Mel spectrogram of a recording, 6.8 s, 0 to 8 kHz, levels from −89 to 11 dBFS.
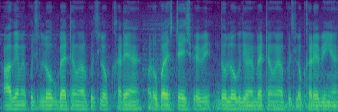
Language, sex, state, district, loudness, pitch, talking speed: Hindi, male, Bihar, Jamui, -18 LUFS, 95 Hz, 265 wpm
